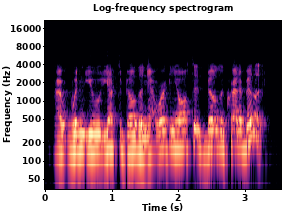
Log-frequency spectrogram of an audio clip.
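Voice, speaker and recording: A man's voice, fairly high in pitch with ordinary pitch variation, at a very fast pace. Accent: Midwestern American. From US Midwest, Ann Arbor, Michigan. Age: 60s. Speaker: lawyer. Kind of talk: interview. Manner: halting, frequent repetitions.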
